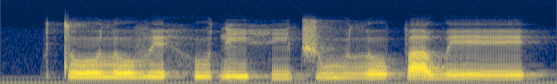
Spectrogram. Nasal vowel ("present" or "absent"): present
